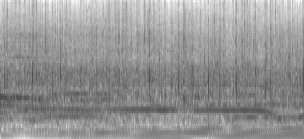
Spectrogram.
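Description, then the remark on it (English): An audience claps their hands together in worship of the Lord, a dense, steady burst of applause, with a sustained low musical drone and a high tone running underneath. “You're activating your spirit as you clap your hands.”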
